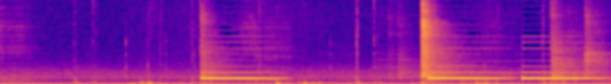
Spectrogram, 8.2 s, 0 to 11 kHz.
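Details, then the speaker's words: 2017 Dodge Challenger SRT Hellcat with a rebuilt 1500hp 6.2L supercharged Hemi, first start attempt: three sharp warning chimes and no starter engagement. No-crank caused by a missing ground strap from bell housing to chassis, melted earlier. "So since everything was melted before, I just realized that we don't have a grounding strap going from the bell housing over to the chassis. So that's why we got no starter action."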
